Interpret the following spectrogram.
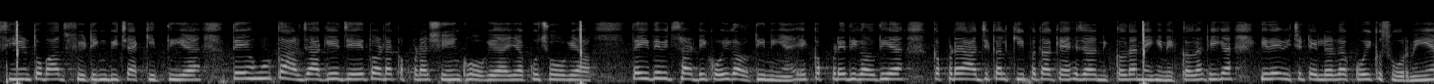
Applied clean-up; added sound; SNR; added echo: none; Tick; 3 dB; none.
